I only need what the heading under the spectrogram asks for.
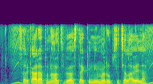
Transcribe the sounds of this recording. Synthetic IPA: səɾkaːɾapənəɾt̪ʰəʋjɐʋəst̪ʰakenɪməɾuːpset͡ʃɐla̰ːʋela

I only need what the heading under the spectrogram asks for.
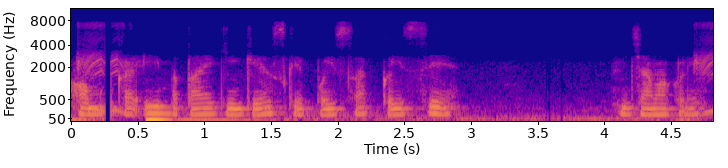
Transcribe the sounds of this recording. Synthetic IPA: həmkaʔebət̪aẽkiɡɛːskepəɪsakəise | d͡ʒamakəɾe

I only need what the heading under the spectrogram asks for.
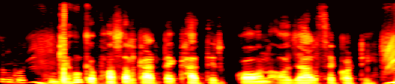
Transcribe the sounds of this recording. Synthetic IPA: ɡeɦũkepʰɔ̃səlkaʈekʰat̪iɾkɔːnɔd͡ʒaːɾsekɔʈi

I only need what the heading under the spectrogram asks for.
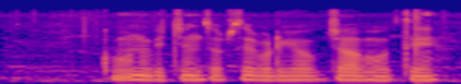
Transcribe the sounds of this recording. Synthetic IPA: ko̰ːnʋɪt͡ʃənsɐbsebɐɽijaʊpd͡ʒaːbɦoːt̪eː

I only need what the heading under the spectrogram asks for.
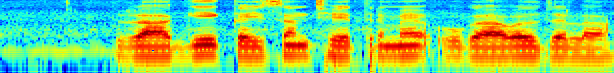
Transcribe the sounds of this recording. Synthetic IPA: ɾaːɡikəɪsənkʰeːt̪ɾəmẽʔʊɡaːwəld͡ʒəlaː

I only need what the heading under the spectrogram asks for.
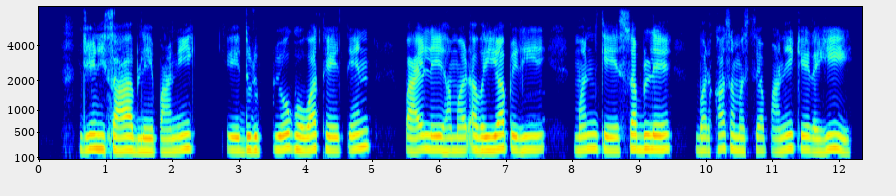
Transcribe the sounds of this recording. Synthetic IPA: d͡ʒeːnɦɪsaːblepaːni | ked̪ʊɾʊpjoːɡɦoːat̪ʰet̪eːn | paːeleɦɐməɾɐʋəjːapɪɾɦi | mɐnkesəble | bəɾkʰasɐməsjapaːnikeɾɐɦi

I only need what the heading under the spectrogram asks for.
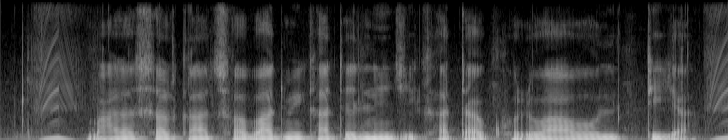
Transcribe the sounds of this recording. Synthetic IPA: bʱaːɾət̪səɾkaːɾsə̰baːd̪mikʰaːt̪elnid͡ʒḭkʰa̰t̪a̰kʰʊlʋalt̪ija̰

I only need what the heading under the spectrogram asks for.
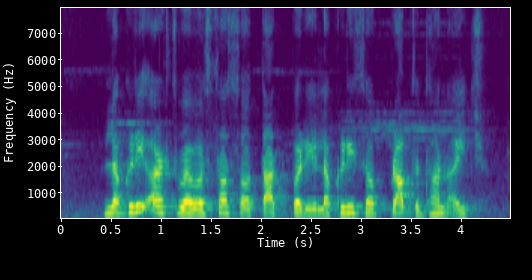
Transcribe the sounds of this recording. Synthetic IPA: ləkʰɽiʔəɾt̪ʰʋjəʋəst̪ʰat͡sət̪at̪pəɾjələkʰɽit͡səpɾap̚t̪d̪ʱənə̰jt͡ʃʰ

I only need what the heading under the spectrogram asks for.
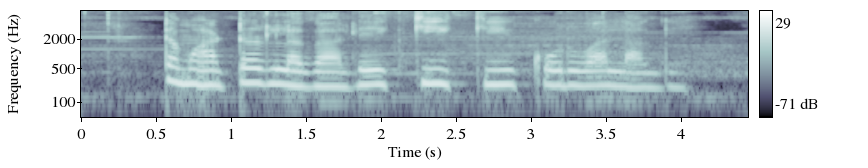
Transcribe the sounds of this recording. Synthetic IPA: ʈəmaːʈəɾlɐɡaːlekikikoːɾʋalaːɡeː

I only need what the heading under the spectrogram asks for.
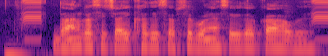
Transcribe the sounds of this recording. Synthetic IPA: d̪ʱaːnkasɪt͡ʃaːikʰat̪isɐbsebəɽ̃jasəid̪ʱakaɦobeː

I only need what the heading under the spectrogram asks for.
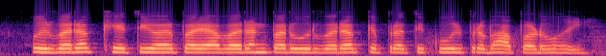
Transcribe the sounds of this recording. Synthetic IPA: ʊɾʋəɾəkʰːeːt̪iɔːɾpəɾjaːʋəɾənpɐɾʊɾʋəɾəkːepɾət̪ikuːlpɾəbʱapəɽoɦʊi

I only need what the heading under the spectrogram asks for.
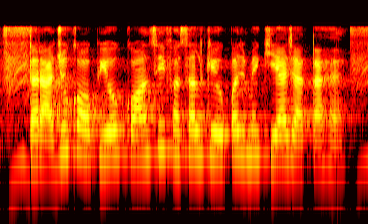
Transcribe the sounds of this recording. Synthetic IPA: t̪ɐɾaːd͡ʒũkaʊpjoːɡ̚kɔːnsifʰɐsəlkeʊpəd͡ʒmẽkijad͡ʒaːt̪aɦɛː

